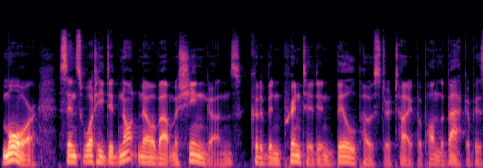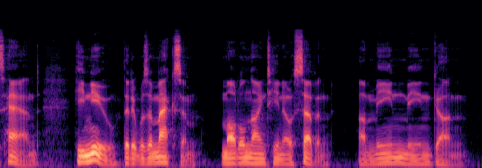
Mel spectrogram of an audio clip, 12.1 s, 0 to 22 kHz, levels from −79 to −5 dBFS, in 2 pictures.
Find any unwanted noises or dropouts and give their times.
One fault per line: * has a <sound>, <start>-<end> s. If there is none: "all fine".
all fine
